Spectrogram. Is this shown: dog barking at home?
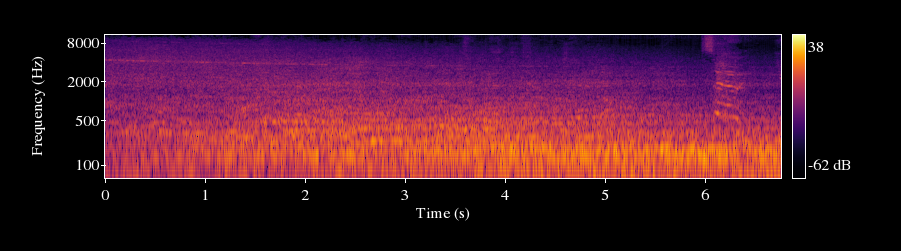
no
